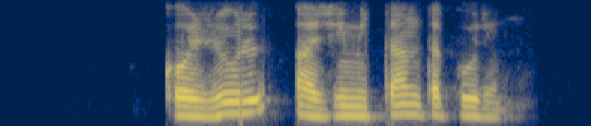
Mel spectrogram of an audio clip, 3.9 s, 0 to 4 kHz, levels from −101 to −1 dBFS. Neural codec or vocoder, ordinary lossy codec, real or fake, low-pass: none; Opus, 32 kbps; real; 3.6 kHz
